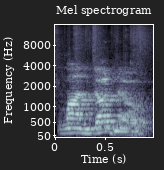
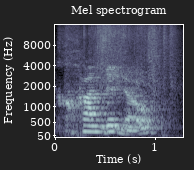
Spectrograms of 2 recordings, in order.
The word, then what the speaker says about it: Llandudno: Fans and a place called, we called it Llandudno. Apparently that's wrong. It's actually pronounced Llandudno.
